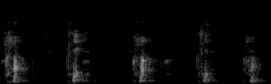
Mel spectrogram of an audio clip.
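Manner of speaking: quiet unvoiced clip-clop; soft hoofbeat clicks. Shown as a demonstration. Narrator imitating the donkey coming along, soft clip-clop. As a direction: tap out a donkey's hooves softly. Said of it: "he could hear clip".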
